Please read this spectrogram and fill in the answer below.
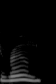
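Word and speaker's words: Rùm: summer on an island called rum oh pronounced room the largest of the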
